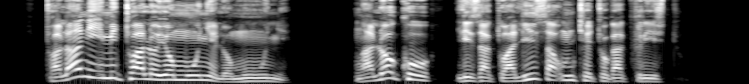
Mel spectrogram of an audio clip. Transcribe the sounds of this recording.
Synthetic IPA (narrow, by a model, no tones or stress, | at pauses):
tʰwalaniːmitʰwalɔjomuɲɛlomuːɲɛ | ŋalɔkʰɔ | lizaɡ͡ǀʱwalisaʔum̩tʰɛtʰɔɣakʰriːstʼu̥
